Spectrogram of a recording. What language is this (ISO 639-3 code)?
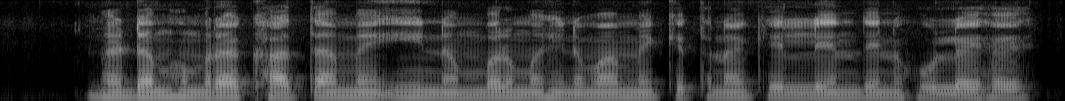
mag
